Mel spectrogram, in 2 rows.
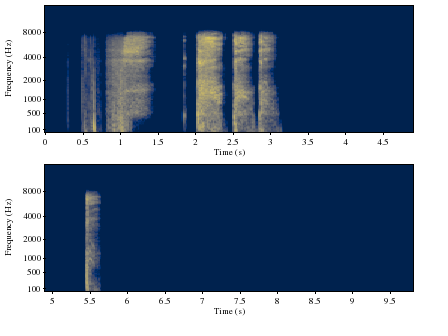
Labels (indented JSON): {
  "expert_labels": [
    {
      "quality": "good",
      "cough_type": "dry",
      "dyspnea": false,
      "wheezing": false,
      "stridor": false,
      "choking": false,
      "congestion": false,
      "nothing": true,
      "diagnosis": "COVID-19",
      "severity": "mild"
    }
  ]
}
